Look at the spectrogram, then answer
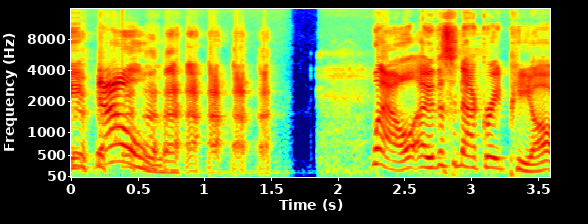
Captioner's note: laughs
